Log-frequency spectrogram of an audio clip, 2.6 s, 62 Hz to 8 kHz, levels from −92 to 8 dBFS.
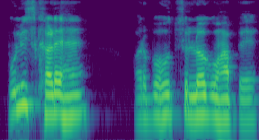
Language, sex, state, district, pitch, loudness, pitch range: Hindi, male, Jharkhand, Garhwa, 145 Hz, -18 LUFS, 135-155 Hz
